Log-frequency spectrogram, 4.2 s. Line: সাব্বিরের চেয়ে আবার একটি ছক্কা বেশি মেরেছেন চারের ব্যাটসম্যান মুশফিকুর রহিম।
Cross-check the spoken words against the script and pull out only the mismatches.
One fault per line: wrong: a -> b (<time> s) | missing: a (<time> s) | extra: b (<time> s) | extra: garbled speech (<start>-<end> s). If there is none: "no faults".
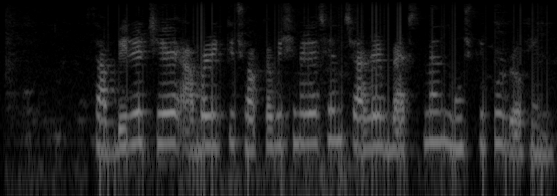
no faults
